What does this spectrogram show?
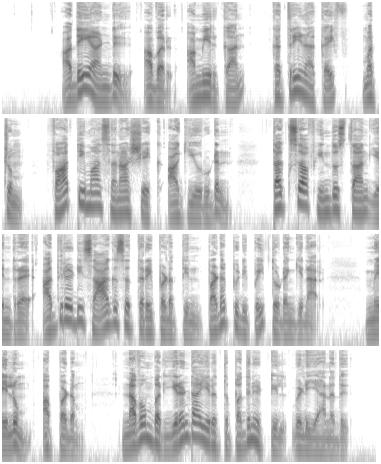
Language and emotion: Tamil, neutral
